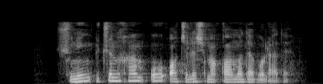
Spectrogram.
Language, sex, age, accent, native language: Uzbek, male, 18-24, Farg'ona, Uzbek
